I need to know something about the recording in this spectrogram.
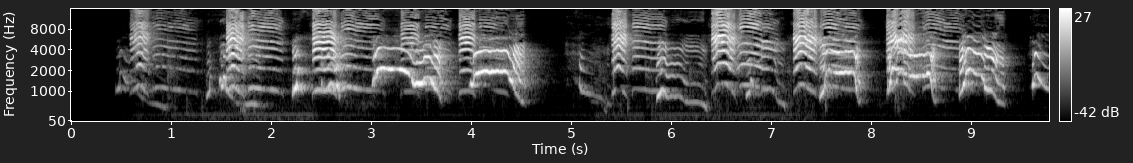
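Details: Pet Shiba Inu dog singing indoors: a run of high, wavering yelps and howls with bending pitch and rich harmonics, in two bursts separated by a short pause, with a faint low hum in the room.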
